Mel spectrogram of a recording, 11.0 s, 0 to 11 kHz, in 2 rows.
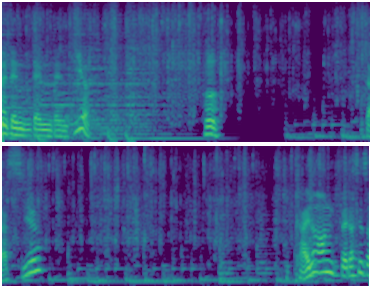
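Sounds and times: package crinkling and rustling: 0.0s - 11.0s.

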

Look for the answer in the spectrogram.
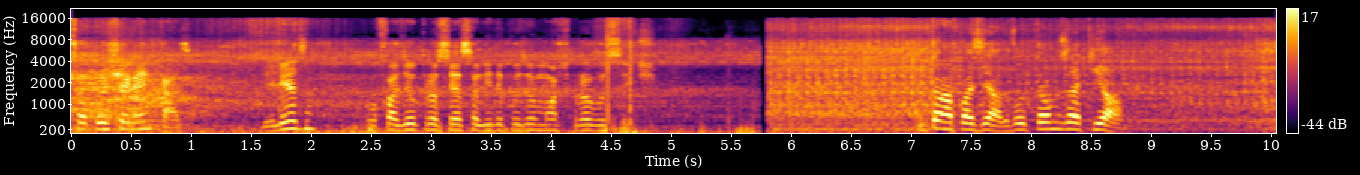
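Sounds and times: motorcycle engine idling: 4.8s - 10.0s.

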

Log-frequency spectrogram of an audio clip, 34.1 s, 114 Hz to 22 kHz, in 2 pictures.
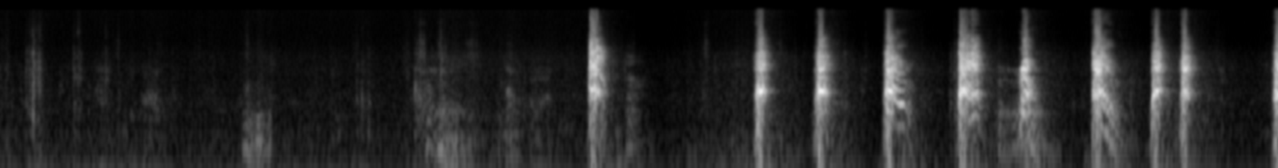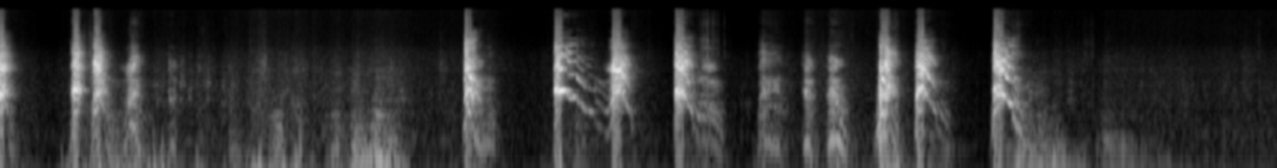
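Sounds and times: puppy barking: 7.8s - 8.2s, 10.0s - 11.2s, 11.8s - 12.2s, 12.8s - 13.9s, 14.6s - 16.0s, 17.0s - 17.3s, 18.0s - 19.0s, 23.2s - 23.7s, 24.4s - 26.6s, 27.2s - 30.8s.

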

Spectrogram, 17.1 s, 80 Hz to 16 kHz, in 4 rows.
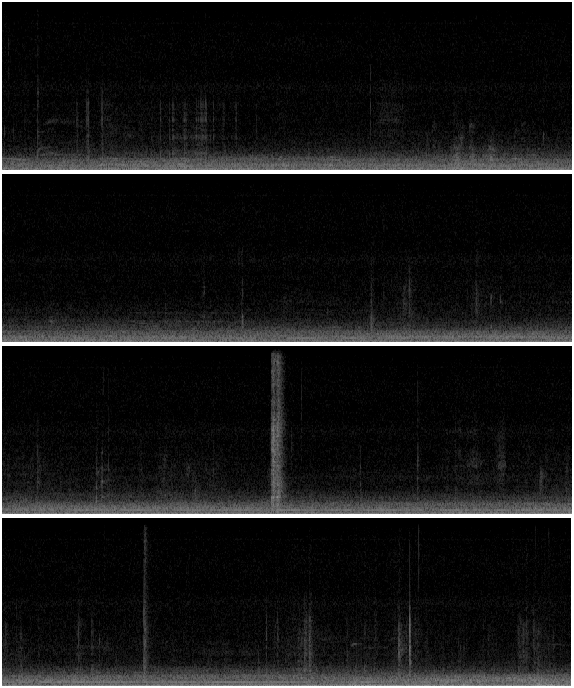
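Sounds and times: low mechanical drone: 0.0s - 17.0s.

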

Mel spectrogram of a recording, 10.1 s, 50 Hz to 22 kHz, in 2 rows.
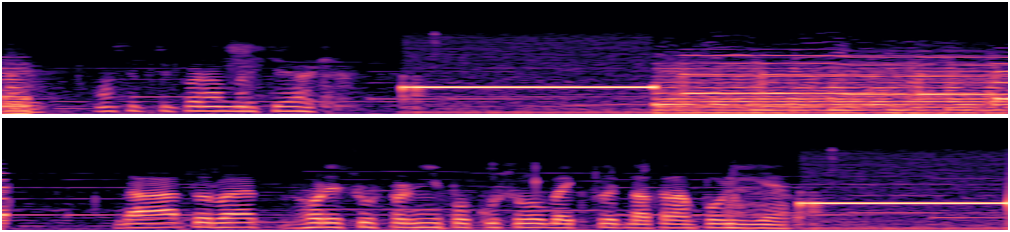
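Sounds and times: background music: 0.0s - 10.0s
censor bleep: 2.0s - 3.3s, 9.0s - 10.0s.

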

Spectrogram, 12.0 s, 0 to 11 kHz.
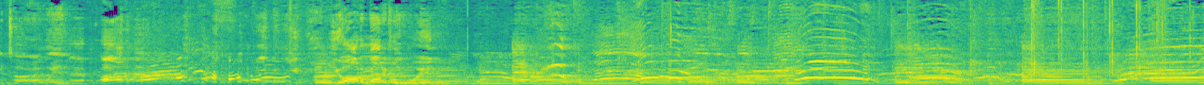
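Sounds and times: audience chattering and calling out: 0.0s - 12.0s.

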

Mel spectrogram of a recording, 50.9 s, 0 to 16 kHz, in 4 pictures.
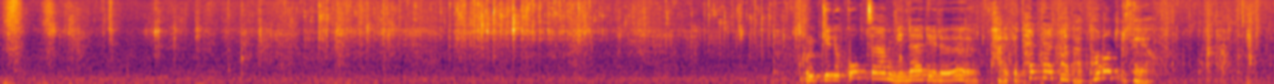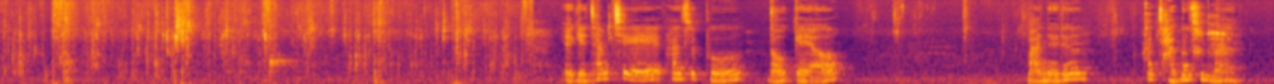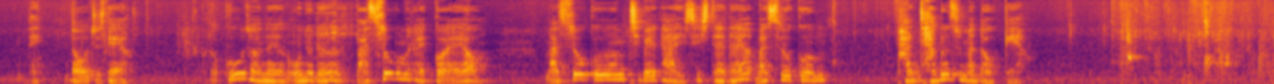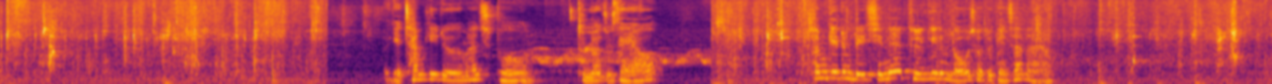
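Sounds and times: damp greens rustling: 0.4s - 18.0s, 45.4s - 50.9s.

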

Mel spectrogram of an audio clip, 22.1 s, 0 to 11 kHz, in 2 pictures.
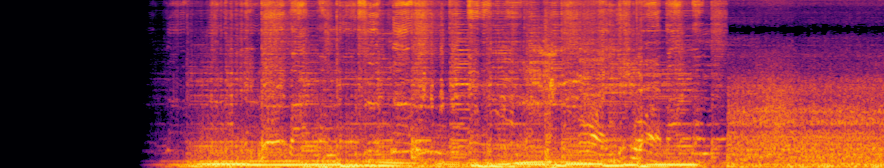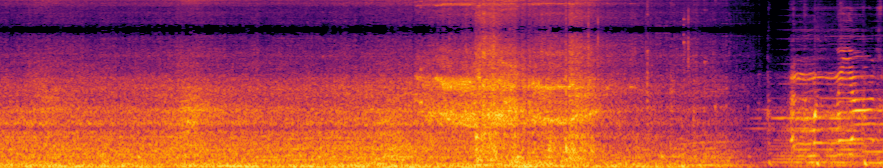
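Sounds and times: car road and cabin noise: 2.1s - 20.6s
tyre screech: 16.2s - 19.3s.

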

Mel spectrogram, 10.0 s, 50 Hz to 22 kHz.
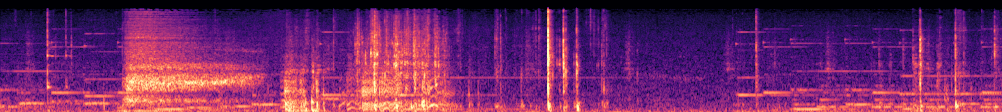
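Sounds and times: person exhaling breath: 1.2s - 2.7s.

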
